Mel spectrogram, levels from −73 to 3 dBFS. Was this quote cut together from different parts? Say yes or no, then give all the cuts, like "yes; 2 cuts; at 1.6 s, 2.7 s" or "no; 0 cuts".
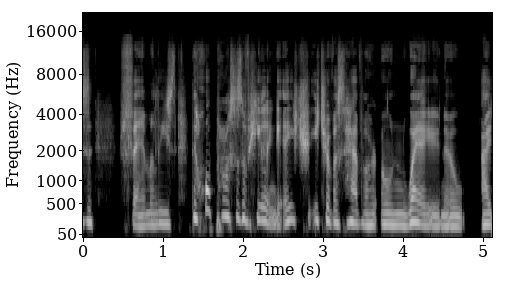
no; 0 cuts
